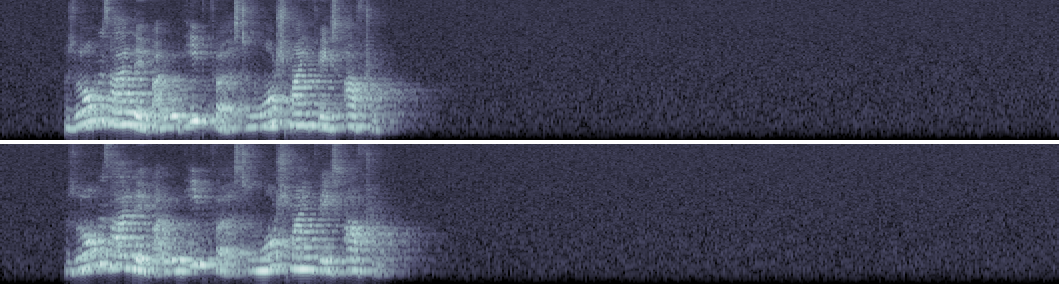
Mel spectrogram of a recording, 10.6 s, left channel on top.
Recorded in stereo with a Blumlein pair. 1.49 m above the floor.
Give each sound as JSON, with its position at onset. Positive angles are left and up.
{"t": 0.6, "sound": "a woman speaking", "azimuth_deg": 20, "distance_m": 0.5}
